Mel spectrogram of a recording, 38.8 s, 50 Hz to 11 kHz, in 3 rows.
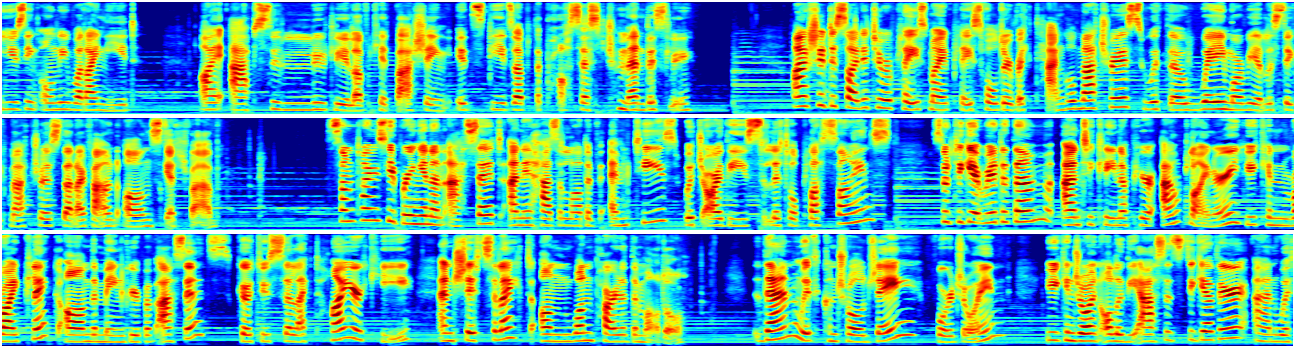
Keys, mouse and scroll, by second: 0.0-0.4 scroll down 4, 0.1 shift+middle click, 0.4 shift+middle click, 0.5 alt+d, 1.1 shift+middle click, 1.2 alt+d, 2.1 shift+middle click, 2.5 alt+d, 3.8-6.6 typing, 4.5 middle click, 4.9 middle click, 5.3-5.9 middle drag, 6.4 middle click, 7.0 middle drag, 7.1 scroll down 3, 7.2-8.2 shift+middle drag, 8.2 g, 8.5 s, 8.7 middle click, 8.9 g, 9.7 middle click, 10.2 middle click, 10.4 scroll up 2, 10.5 middle click, 11.3-16.0 typing, 12.0 middle click, 16.6-17.8 middle drag, 17.8 s, 18.6 r, 24.2-30.5 right drag, 30.5 shift+click, 34.3 ctrl+j.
